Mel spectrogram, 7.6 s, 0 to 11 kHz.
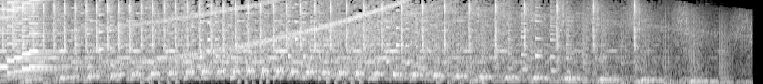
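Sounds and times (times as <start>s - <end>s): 
wheel spinning: 0.0s - 6.4s.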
